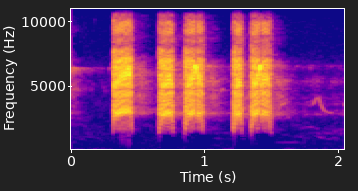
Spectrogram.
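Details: Female black francolin, kala teetar, giving a harsh grating call: five loud rasping bursts grouped as one, then a pair, then two more, clean and close with little background.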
